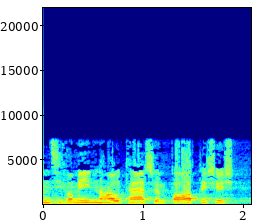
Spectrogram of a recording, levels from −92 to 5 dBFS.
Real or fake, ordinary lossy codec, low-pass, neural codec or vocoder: real; none; 7.2 kHz; none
